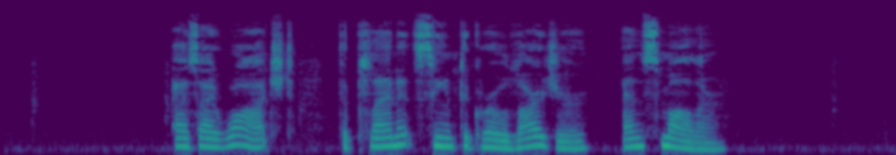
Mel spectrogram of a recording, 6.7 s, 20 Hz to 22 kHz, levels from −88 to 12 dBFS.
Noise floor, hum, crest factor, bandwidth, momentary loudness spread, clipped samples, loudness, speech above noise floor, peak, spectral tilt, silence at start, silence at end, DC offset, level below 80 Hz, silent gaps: -77 dBFS; none; 20 dB; 15.5 kHz; 13 LU; under 0.1%; -35 LUFS; 42 dB; -18 dBFS; -4 dB/octave; 1.3 s; 1.3 s; under 0.1%; -72 dBFS; none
